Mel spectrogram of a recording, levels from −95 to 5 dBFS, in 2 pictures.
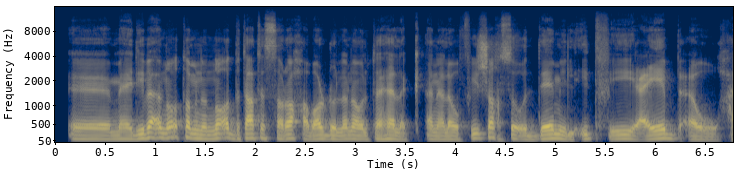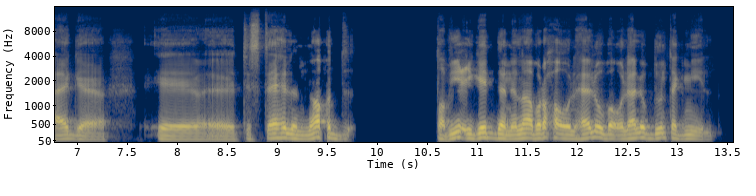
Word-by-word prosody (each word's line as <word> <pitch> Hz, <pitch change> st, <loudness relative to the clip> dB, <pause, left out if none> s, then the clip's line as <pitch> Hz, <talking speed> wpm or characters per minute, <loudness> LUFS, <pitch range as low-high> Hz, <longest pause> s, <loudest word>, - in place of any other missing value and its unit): آآ، 95 Hz, -1 st, -3 dB
ما 100 Hz, +1 st, -6 dB
هي 100 Hz, -, -2 dB
دي 115 Hz, +4 st, -1 dB
بقى 135 Hz, -1 st, +3 dB
نقطة 135 Hz, +1 st, 0 dB
من 115 Hz, -3 st, -1 dB
النُقَط 120 Hz, +4 st, 0 dB
بتاعة 120 Hz, +3 st, 0 dB
الصراحة 115 Hz, -1 st, -2 dB
برضه 100 Hz, 0 st, 0 dB
اللي 95 Hz, +1 st, -2 dB
أنا 100 Hz, 0 st, 0 dB
قُلتها 95 Hz, -, -2 dB
لك. -, -, -9 dB
أنا 90 Hz, -1 st, -3 dB
لو 90 Hz, 0 st, -1 dB
في 120 Hz, -, -7 dB
شخص 130 Hz, +3 st, -3 dB
قُدّامي 105 Hz, +5 st, 0 dB
لقيت 110 Hz, +4 st, -8 dB
فيه 105 Hz, 0 st, -5 dB
عيب 110 Hz, +1 st, 0 dB
أو 80 Hz, -2 st, -5 dB
حاجة 100 Hz, +1 st, -2 dB, 0.5 s
آآ 85 Hz, -2 st, -1 dB
تستاهل 115 Hz, +8 st, +1 dB
الَنقْد، 110 Hz, 0 st, +1 dB, 0.8 s
طبيعي 120 Hz, -, +3 dB
جدًا 125 Hz, -1 st, +5 dB
إن 105 Hz, -, +1 dB
أنا 120 Hz, +4 st, +5 dB
باروح 120 Hz, -, +3 dB
أقولها 110 Hz, +2 st, +4 dB
له 145 Hz, -, +3 dB
وباقولها 115 Hz, -1 st, +3 dB
له 140 Hz, 0 st, +4 dB
بدون 125 Hz, +4 st, -1 dB
تجميل. 95 Hz, -5 st, -4 dB
105 Hz, 175 wpm, -22 LUFS, 95-120 Hz, 0.8 s, جدًا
